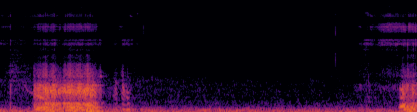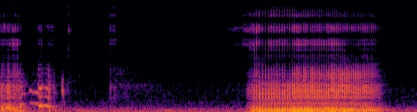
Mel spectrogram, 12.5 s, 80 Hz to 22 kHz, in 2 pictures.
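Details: Sleeping dog with sleep apnea, somewhat improved on heart medication, on a very hot 32°C day without air conditioning: three loud rough snoring bursts separated by quiet gaps of several seconds; snoring with sleep apnea.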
